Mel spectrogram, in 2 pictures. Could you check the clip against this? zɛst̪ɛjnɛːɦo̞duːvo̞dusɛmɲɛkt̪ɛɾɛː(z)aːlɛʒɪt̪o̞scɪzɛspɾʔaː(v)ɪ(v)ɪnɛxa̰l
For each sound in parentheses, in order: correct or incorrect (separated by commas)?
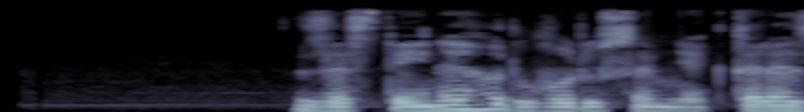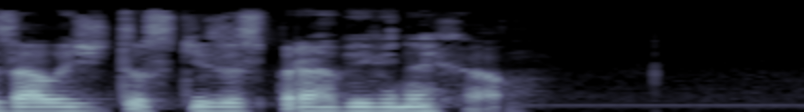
correct, correct, correct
